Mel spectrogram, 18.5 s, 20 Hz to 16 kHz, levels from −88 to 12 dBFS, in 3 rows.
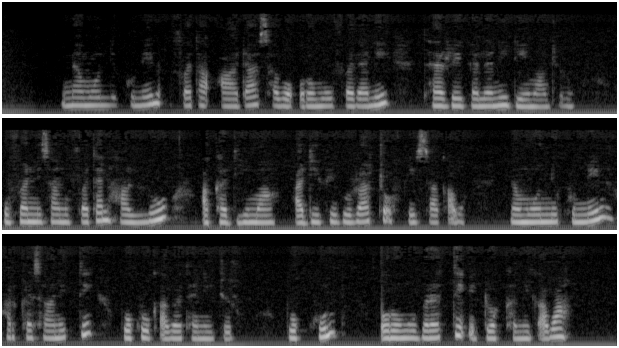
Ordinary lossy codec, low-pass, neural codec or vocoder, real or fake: MP3, 48 kbps; 14.4 kHz; none; real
